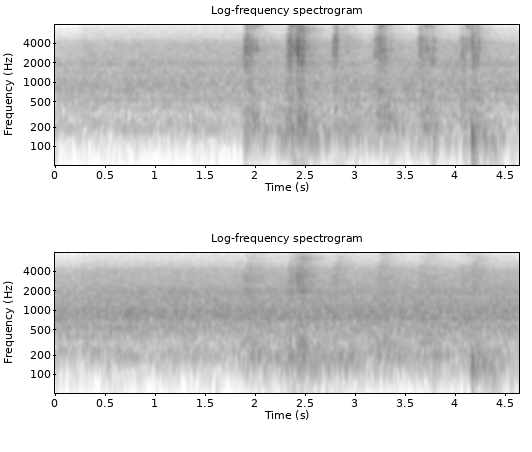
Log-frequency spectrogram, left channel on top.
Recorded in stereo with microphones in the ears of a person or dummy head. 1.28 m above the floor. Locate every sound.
1.9 s a squeak: 45° left (ahead or behind), 0.6 m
